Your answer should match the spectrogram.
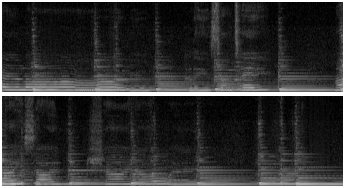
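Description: Ukulele strumming a slow lullaby with a chord about once a second, and a woman's voice singing the melody over it. Near the end a last strummed chord is left ringing.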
